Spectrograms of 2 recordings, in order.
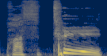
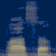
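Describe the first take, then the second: First: A clear t sound is pronounced mid-word. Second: No t sound is pronounced mid-word. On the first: The speaker calls it wrong. "파스틀로 발음해야 되는 줄 알았더니" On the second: The speaker calls it right. "T는 발음이 안 나고 그냥 파서"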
